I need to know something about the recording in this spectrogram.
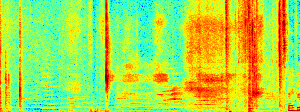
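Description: Handling noise from clothes and a hand-held camera being moved: rustling and a few sharp clicks, with a heavy thump about two seconds in.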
